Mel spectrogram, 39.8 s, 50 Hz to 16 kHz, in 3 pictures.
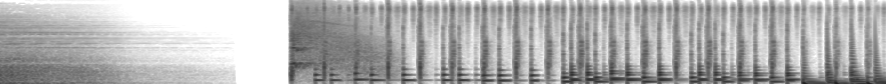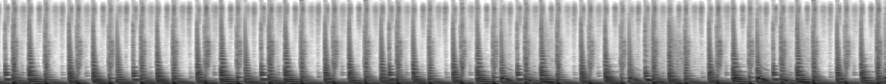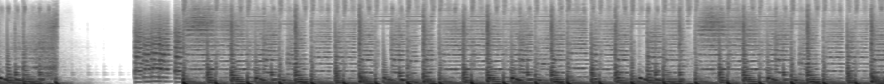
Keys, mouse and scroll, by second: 1.1 click, 2.7 right click, 3.3 e, 5.3 click, 7.2 click, 8.4 middle click, 8.7-10.4 scroll down 7, 9.5 middle click, 10.4 middle click, 10.4 scroll down 1, 11.7 scroll up 2, 12.7 shift+middle click, 13.2 middle click, 14.9 scroll up 2, 16.0 click, 17.9 click, 19.4 right click, 20.4 shift+right click, 21.8 click, 26.7 middle click, 26.9 scroll down 2, 28.1 right click, 29.1 right click, 30.2 click, 31.5 right click, 32.4 click, 35.9 middle click, 36.3 scroll down 2, 37.7 ctrl+z.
